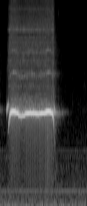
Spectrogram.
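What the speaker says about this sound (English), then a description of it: "You can blow a whistle, like this one," A teacher's whistle gives one sharp, steady blast of under a second, near and loud, then stops cleanly, with no talking.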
